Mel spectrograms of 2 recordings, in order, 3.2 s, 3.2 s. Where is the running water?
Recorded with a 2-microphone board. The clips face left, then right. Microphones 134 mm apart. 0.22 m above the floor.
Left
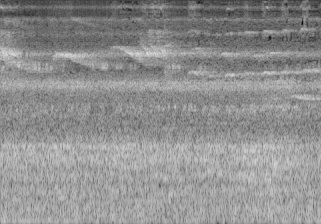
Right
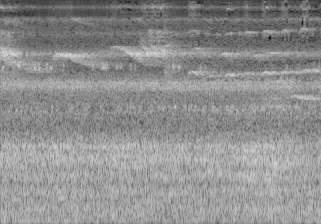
Centre (ahead or behind), 1.0 m.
